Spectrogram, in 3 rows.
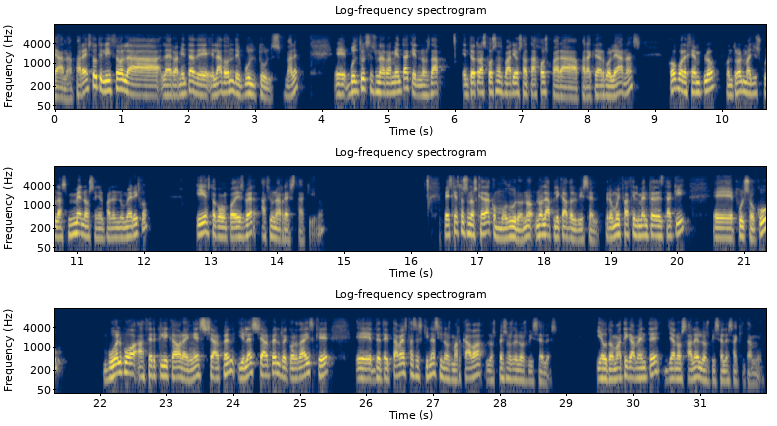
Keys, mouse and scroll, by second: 12.0 ctrl+shift+KP_Subtract, 13.7 shift+middle click, 17.5 shift+middle click, 18.6 right click, 19.0 middle click, 20.6 shift+middle click, 21.3 q, 29.4 shift+middle click, 30.3 a, 31.4 middle click, 31.8-32.0 scroll down 3.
